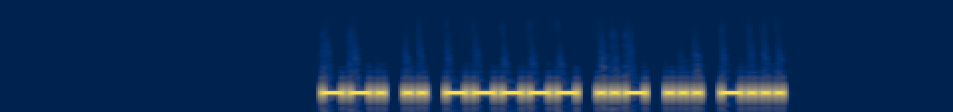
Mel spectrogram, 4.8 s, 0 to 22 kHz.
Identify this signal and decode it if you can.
Morse code, heard as a keyed tone, about 34 wpm, 700 Hz. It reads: GI0USB
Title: DXCC-100 Call Signs - 6 Characters - Repeated 3x - 35wpm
